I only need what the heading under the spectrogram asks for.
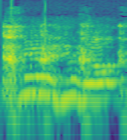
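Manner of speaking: acted, very high, winded, out-of-breath hyperventilating. Retelling the moment the audition was stopped: imitating hyperventilating. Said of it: "I'm all hyperventilating".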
